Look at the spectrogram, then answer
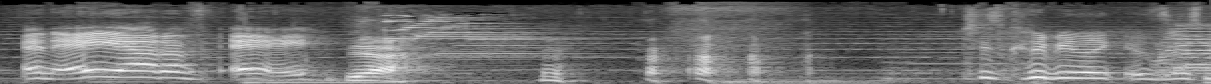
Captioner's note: laughs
